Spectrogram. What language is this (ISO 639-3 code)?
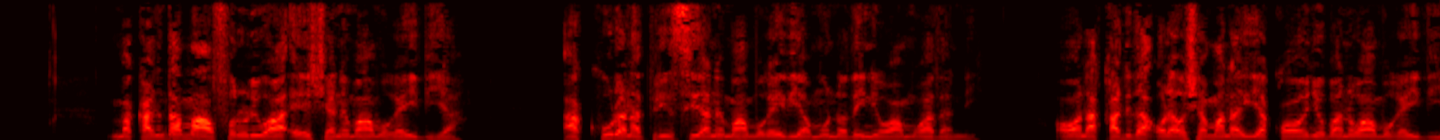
kik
